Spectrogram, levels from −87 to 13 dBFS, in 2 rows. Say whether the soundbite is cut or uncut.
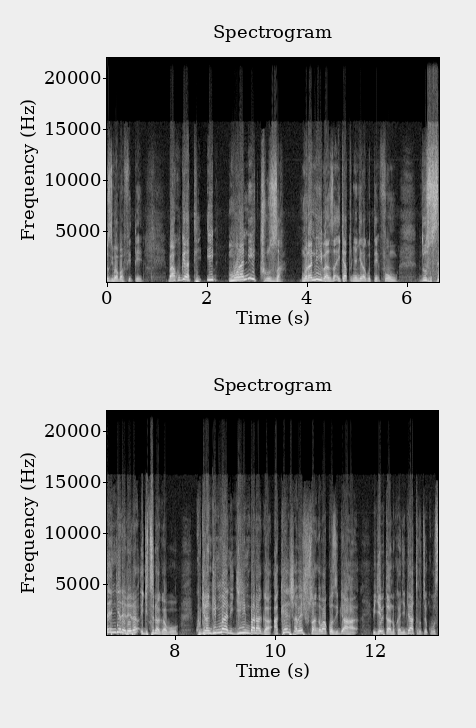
uncut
